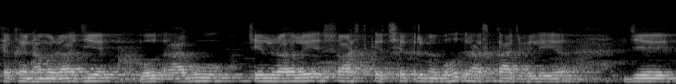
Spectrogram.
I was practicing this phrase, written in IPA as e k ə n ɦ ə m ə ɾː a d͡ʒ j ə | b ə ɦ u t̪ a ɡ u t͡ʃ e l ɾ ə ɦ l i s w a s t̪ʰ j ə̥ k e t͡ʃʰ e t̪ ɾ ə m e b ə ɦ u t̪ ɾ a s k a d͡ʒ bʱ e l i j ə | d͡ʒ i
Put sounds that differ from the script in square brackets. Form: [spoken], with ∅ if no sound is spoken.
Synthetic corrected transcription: e [kʰ] ə n ɦ ə m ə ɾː a d͡ʒ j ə | b ə ɦ u t̪ a ɡ u t͡ʃ e l ɾ ə ɦ l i s w a s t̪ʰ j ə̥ k e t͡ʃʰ e t̪ ɾ ə m e b ə ɦ u t̪ ɾ a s k a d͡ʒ bʱ e l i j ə | d͡ʒ [e]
